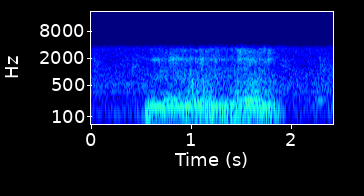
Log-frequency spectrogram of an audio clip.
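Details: Nate snoring: a single low, rumbling snore lasting over a second, with quiet breathing before and after.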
